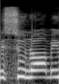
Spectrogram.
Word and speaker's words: tsunami: dunes t is for tsunami shhhh the charging tsunami washed away all of tchaikovsky's tchotchkes not all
